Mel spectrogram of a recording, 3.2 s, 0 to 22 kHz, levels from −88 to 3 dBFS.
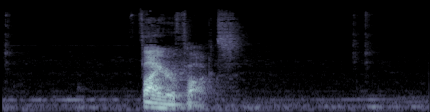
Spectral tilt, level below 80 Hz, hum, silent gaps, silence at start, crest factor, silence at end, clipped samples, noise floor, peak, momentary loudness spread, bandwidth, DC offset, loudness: -5 dB/octave; -62 dBFS; none; none; 1.1 s; 26 dB; 1.5 s; under 0.1%; -58 dBFS; -4 dBFS; 24 LU; 16 kHz; under 0.1%; -23 LUFS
